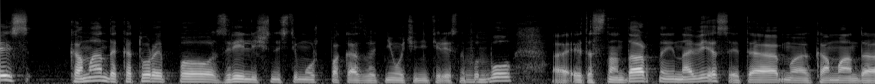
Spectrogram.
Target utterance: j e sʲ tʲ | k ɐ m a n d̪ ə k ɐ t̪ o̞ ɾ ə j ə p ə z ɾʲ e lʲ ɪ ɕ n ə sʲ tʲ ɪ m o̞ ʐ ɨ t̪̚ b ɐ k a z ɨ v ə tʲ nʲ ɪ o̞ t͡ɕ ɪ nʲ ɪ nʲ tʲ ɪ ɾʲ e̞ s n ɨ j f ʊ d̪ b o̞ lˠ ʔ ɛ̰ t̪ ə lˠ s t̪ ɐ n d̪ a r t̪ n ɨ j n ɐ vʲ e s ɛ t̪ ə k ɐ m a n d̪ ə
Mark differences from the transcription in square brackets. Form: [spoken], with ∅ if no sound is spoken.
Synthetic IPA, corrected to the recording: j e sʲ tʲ | k ɐ m a n d̪ ə k ɐ t̪ o̞ ɾ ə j ə p ə z ɾʲ e lʲ ɪ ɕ n ə sʲ tʲ ɪ m o̞ ʐ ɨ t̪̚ [p] ɐ k a z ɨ v ə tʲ nʲ ɪ o̞ t͡ɕ ɪ nʲ ɪ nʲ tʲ ɪ ɾʲ e̞ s n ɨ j f ʊ d̪ b o̞ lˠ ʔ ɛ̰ t̪ ə [∅] s t̪ ɐ n d̪ a r t̪ n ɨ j n ɐ vʲ e s ɛ t̪ ə k ɐ m a n d̪ ə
